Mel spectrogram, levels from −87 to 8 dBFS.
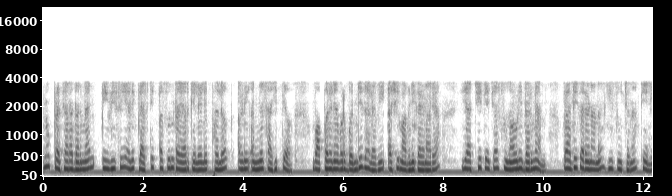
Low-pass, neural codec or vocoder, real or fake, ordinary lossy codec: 3.6 kHz; codec, 44.1 kHz, 7.8 kbps, Pupu-Codec; fake; AAC, 32 kbps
